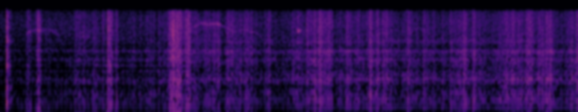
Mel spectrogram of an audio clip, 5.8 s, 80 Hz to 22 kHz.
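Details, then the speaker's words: Epiphone Valve Special tube guitar amp, EL84 output tube swapped for a known-good one, master volume at minimum: faint hum with irregular crackles and pops where it should be silent; fault persists, output tube stage suspected. "well looks like we've got the same problem still very noisy fairly noisy without volume at all this thing this thing should be completely silent"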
